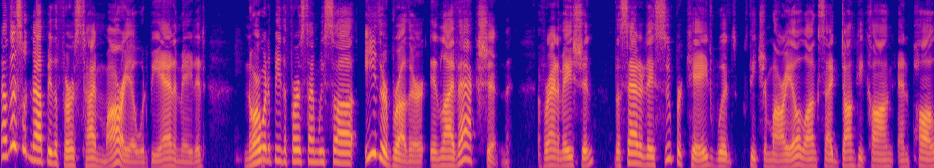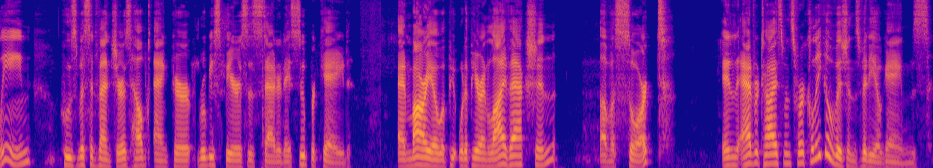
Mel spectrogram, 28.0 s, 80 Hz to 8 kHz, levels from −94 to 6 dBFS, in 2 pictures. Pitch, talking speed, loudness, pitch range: 130 Hz, 135 wpm, -21 LUFS, 115-170 Hz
